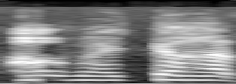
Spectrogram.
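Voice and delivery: mock, very high, flustered, panicked exclamation. Retelling a streamer caught watching another stream: imitating someone panicking.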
